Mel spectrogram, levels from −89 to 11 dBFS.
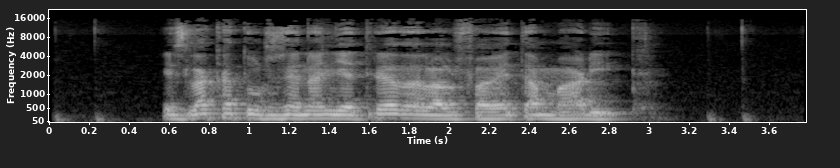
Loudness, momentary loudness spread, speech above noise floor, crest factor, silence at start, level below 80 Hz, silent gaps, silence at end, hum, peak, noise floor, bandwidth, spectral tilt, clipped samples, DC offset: -18 LUFS; 6 LU; 31 dB; 18 dB; 0.25 s; -58 dBFS; none; 0.3 s; none; -2 dBFS; -49 dBFS; 16 kHz; -4.5 dB/octave; under 0.1%; under 0.1%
